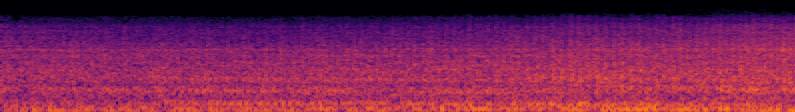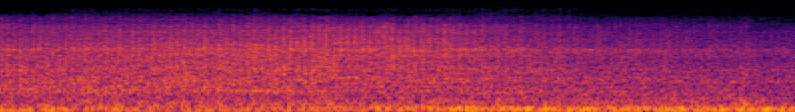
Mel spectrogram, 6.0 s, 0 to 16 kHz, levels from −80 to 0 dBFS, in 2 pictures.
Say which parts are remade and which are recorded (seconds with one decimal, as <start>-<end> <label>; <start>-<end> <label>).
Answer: 0.0-0.5 remade; 0.5-1.8 recorded; 1.8-3.6 remade; 3.6-6.0 recorded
